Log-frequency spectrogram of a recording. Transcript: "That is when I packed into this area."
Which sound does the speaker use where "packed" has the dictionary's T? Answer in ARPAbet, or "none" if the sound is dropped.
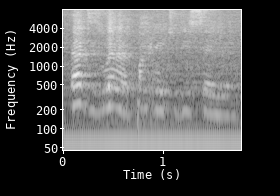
none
